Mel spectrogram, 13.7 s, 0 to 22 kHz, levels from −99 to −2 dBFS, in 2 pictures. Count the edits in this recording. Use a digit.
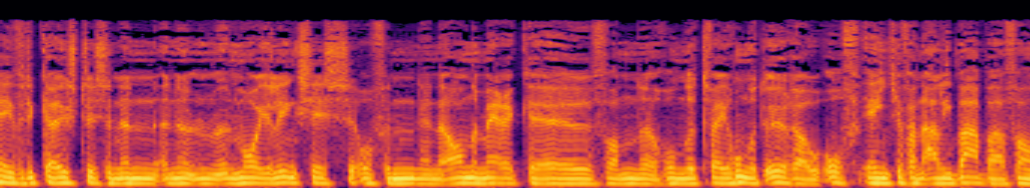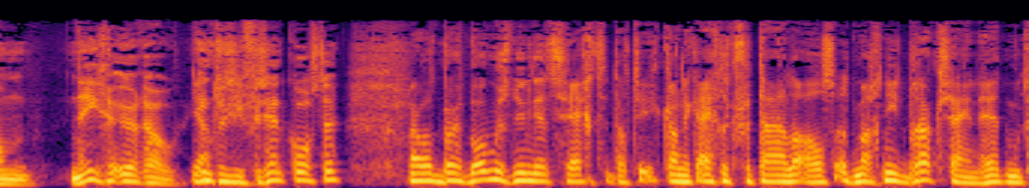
2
